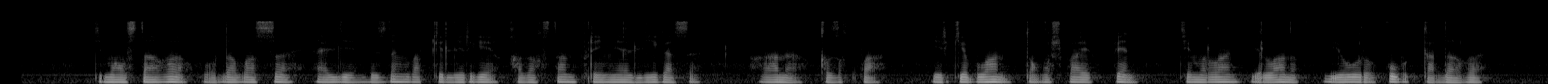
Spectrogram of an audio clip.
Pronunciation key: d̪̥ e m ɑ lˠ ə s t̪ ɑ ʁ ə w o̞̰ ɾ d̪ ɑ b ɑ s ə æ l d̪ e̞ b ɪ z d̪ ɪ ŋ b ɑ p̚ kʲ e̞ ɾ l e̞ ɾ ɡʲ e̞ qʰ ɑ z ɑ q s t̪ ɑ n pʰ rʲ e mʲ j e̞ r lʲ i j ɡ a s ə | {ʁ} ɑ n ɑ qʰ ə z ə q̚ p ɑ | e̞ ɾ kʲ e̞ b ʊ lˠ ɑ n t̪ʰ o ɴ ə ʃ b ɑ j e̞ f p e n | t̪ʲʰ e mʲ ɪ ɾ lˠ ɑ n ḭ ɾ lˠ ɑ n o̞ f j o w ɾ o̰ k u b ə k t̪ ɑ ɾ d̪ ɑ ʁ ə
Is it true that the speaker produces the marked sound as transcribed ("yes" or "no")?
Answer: yes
